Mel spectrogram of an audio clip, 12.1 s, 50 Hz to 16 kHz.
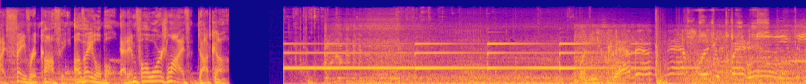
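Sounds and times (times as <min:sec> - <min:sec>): steady high tone: 0:04.3 - 0:09.8.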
